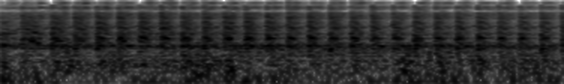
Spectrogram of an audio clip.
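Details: Engine cranking with no start during fuel-supply checks: quick, regular starter pulses, roughly six a second, but it never fires. Suspected blocked pipe or dirt in the tank; afterwards only a dribble of fuel arrived. Cause not confirmed.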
